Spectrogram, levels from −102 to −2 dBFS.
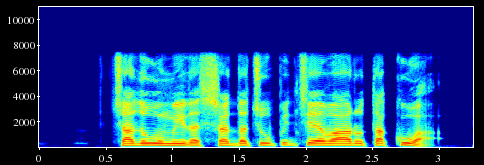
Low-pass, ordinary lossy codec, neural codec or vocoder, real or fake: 7.2 kHz; none; none; real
